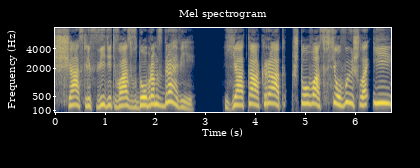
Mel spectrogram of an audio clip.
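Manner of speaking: strained forced-smile tone, nervous, panic underneath. An old man greets a mage whose face is unfriendly, with a forced smile. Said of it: "С усилием растягивая губы в улыбке".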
